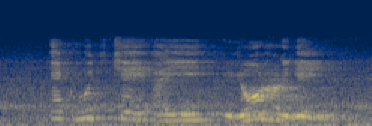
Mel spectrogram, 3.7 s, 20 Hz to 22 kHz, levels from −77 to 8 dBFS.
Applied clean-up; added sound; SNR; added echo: none; Accelerating, revving, vroom; 11 dB; reverberation time 1.2 s.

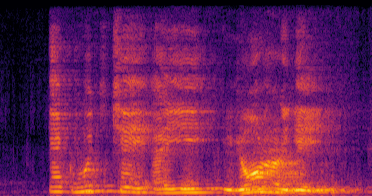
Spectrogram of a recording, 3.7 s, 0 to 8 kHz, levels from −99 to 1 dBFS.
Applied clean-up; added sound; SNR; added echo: neural separator model SepFormer DNS4.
